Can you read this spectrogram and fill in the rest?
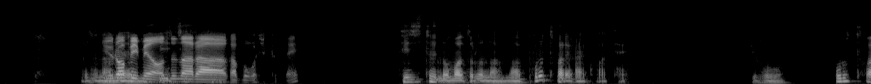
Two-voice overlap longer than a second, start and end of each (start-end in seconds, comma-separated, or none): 1.0-2.2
